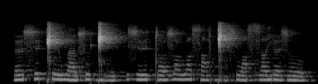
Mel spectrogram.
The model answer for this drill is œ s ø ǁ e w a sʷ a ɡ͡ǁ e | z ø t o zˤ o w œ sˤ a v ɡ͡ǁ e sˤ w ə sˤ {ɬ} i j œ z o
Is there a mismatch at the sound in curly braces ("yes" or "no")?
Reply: yes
